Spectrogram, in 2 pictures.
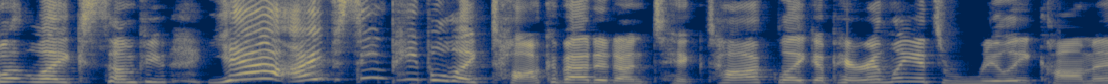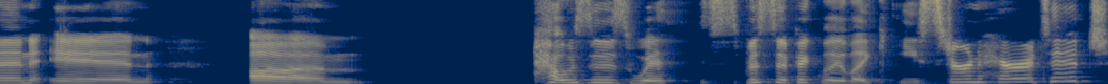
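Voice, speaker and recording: A woman speaks at a moderate pace with a high pitch. Her pitch swings very widely. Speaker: VTuber streamer. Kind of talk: casual chat. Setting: live stream.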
